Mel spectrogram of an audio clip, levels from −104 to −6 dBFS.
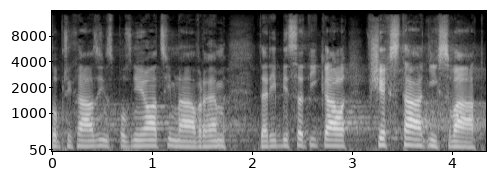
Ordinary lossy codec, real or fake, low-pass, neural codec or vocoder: MP3, 96 kbps; fake; 14.4 kHz; vocoder, 44.1 kHz, 128 mel bands every 256 samples, BigVGAN v2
